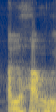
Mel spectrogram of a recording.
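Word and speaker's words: الحمد: Ada juga yang membacanya kebalik. Alhamdulillah semuanya ha. Tidak ada bedanya dengan hak. Nah, itu yang jelas salah. Bahkan merusak makna alhamdu ya. Alhamdu itu maknanya jelas beda dengan alhamdu.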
